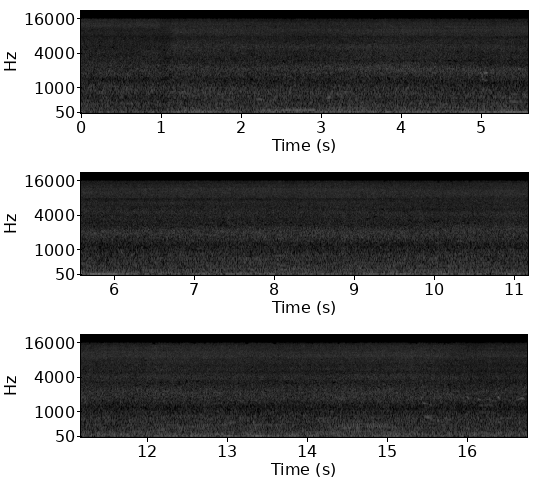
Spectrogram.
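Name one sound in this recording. A fountain splashes steadily outdoors.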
